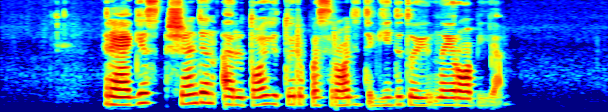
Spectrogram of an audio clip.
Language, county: Lithuanian, Kaunas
